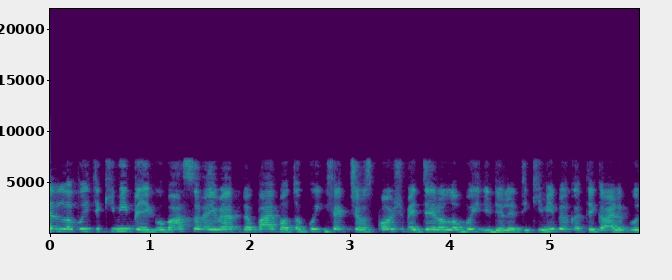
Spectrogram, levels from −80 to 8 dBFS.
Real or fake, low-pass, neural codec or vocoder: fake; 7.2 kHz; codec, 16 kHz, 0.9 kbps, LongCat-Audio-Codec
